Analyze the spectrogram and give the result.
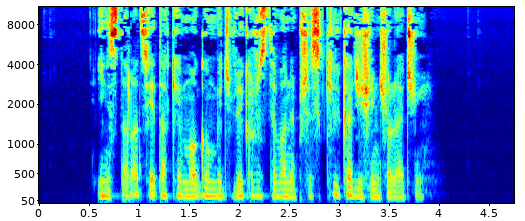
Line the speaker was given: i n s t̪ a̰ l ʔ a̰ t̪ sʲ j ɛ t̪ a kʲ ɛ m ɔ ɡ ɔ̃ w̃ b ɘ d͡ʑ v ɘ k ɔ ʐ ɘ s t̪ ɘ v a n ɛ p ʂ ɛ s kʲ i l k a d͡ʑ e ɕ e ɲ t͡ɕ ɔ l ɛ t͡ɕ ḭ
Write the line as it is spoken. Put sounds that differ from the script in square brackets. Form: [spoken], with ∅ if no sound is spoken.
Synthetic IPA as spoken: i n s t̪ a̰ l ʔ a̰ t̪ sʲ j ɛ t̪ a kʲ ɛ m ɔ ɡ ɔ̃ w̃ b ɘ d͡ʑ v ɘ k ɔ ʐ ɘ s t̪ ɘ v a n ɛ p ʂ ɛ s kʲ i l k a d͡ʑ e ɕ e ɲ t͡ɕ ɔ l ɛ t͡ɕ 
